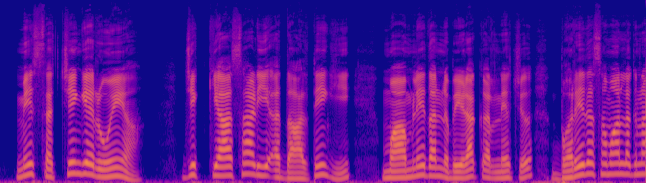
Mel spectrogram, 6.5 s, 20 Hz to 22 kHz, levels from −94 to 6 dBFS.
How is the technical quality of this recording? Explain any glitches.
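No glitches turn up anywhere in this recording. It's just the speech as recorded, with nothing breaking in to get in the way.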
